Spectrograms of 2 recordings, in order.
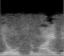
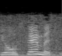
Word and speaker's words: Yosemite: It isn't Yosemite, it's Yosemite.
